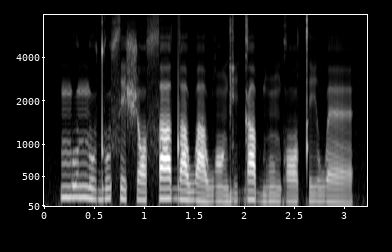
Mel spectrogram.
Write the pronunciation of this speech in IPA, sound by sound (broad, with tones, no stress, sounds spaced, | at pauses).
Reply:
m u˦ n u˧ d u˦ s i˧ ʃ ɔ˧ s a˦ d a˧ w a˨ w ɔ̃˨ ɡ i˨˦ ɡ a˦˨ b ũ˨ ɡ ɔ˨ t i˨ w ɛ˨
